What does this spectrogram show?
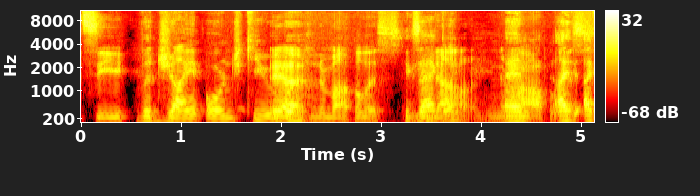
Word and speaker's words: Mnemopolis: like, I think they wanted I said I would never mispronounce it. Mnemopolis.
